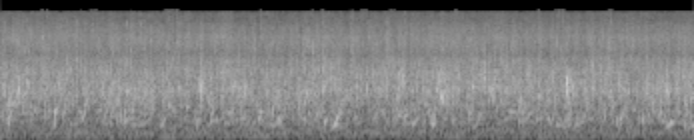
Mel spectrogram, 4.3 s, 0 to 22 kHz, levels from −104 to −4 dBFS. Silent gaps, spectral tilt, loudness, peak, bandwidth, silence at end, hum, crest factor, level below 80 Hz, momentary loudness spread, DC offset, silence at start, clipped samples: none; 1.5 dB/octave; -28 LUFS; -8 dBFS; 17 kHz; 0 s; none; 22 dB; -66 dBFS; 2 LU; under 0.1%; 0 s; under 0.1%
